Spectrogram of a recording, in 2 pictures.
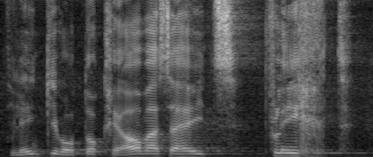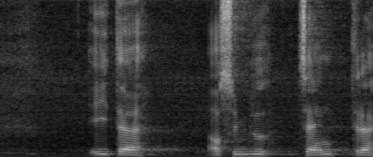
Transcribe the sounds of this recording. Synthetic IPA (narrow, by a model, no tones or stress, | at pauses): d̥ilɪŋkiʋɔt̪ːokʰɛɑːvæsəɦɛɪt̪t͡spflɪχt | ɪd̪ə | ʔɑ̰syːlt͡sɛnt̪ɾə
